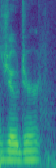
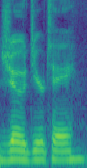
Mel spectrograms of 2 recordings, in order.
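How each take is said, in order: First: The last name is one plain syllable. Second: The last name has an extra 'ay' syllable. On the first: "instead of Joe Dirt" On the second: "Joe Dirte instead of Joe Dirt"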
